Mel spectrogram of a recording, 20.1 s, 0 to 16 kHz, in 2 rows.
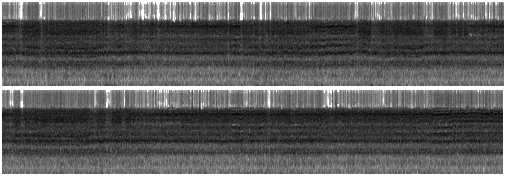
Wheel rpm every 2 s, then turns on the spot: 220, 230, 220, 220, 220, 220, 230, 230, 230, 230.
none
